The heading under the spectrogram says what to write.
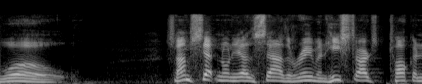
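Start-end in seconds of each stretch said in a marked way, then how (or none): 0.0-0.7 long, low whoa; retold amazement. Preacher recalling the deep voice from the woman, retold amazement. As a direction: draw it out low, imitating amazement. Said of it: "I'm going".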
